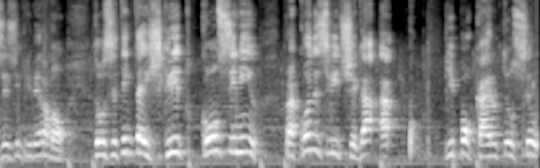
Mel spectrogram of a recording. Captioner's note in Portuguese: pop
